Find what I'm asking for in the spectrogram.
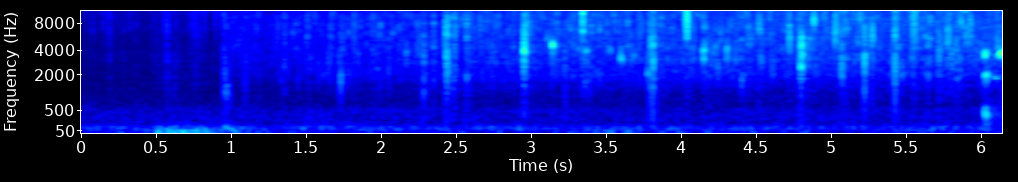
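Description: Food cooks in the survival video game The Long Dark, a quiet, steady sizzling crackle with scattered sharp pops that builds slightly over several seconds, with no talking.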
